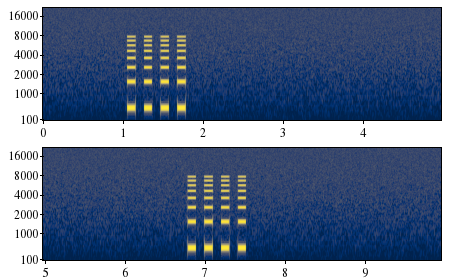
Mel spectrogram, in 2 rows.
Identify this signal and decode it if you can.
Alarm pattern, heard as an alarm's beeps, played twice, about 520 Hz. Temporal four. Carbon monoxide.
